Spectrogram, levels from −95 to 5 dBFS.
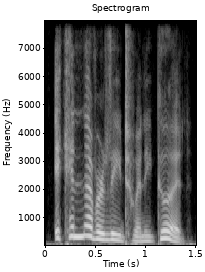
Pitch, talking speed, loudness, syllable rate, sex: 230 Hz, 275 wpm, -15 LUFS, 7.1 syllables/s, female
